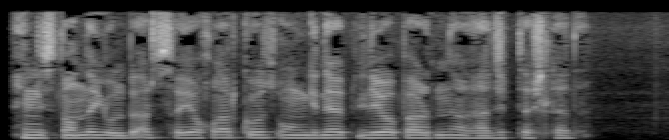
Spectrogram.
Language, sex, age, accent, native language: Uzbek, male, 18-24, Sirdaryo, Uzbek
